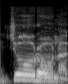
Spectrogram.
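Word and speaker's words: La Llorona: it's la dorona no the two l's you could pronounce it like a y yo yo rona but if you're puerto rican a lot of puerto ricans will say jorona they pronounce the the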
